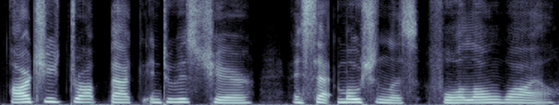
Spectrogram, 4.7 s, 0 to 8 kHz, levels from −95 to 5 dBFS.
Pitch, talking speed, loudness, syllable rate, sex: 220 Hz, 165 wpm, -18 LUFS, 4.6 syllables/s, female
